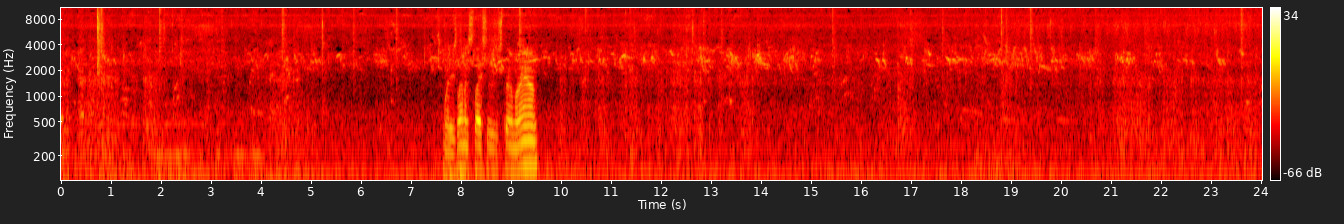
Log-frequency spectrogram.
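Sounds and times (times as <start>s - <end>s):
low steady rumble: 0.0s - 24.0s
small birds chirping: 0.0s - 24.0s.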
